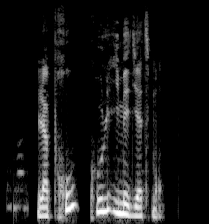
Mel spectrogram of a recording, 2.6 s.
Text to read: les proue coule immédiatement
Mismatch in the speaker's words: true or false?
true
